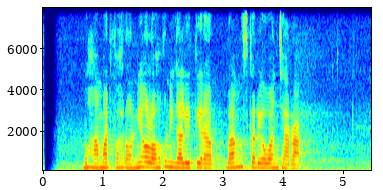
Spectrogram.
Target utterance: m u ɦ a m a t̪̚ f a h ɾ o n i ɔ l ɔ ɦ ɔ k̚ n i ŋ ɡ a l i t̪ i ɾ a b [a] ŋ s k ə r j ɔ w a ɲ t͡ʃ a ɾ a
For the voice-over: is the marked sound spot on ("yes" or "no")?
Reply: yes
